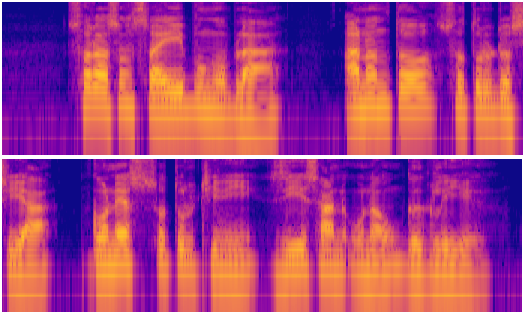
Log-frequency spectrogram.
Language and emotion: Bodo, neutral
